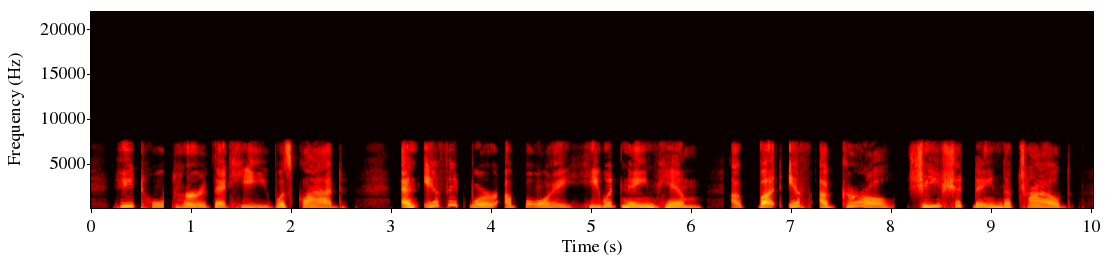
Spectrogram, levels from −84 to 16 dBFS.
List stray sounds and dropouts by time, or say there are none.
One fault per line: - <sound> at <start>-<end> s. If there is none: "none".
- dropout at 0.7-0.8 s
